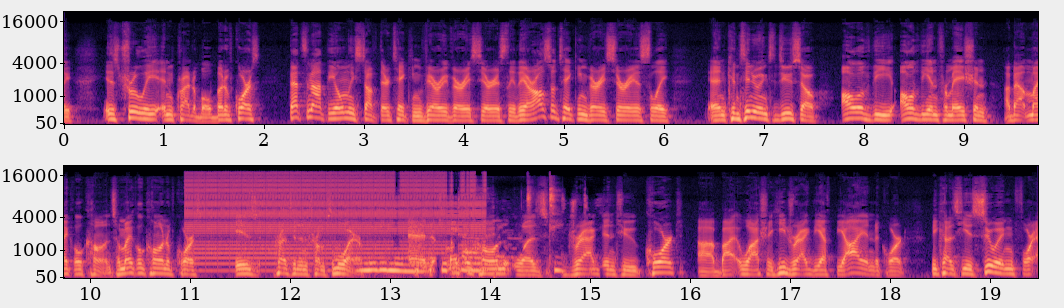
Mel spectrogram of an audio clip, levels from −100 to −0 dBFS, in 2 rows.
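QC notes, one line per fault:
10.95–13.96 s, GSM phone buzz: a hard, raspy buzz at 217 Hz, rich in harmonics, sits under the speech at about 6 dB below its level. The buzz stays nearly steady for the full three seconds and has nothing to do with the speech. A 2G handset near the equipment sends its radio signal in pulses 217 times a second, and the audio circuitry demodulates those pulses into a tone. The steady, unbroken pattern matches a phone holding a voice call.
13.05–13.69 s, speech suppressed in double talk: inside this span the speech drops in level in short pieces, adding up to roughly 300 ms, with the deepest dip around 5 dB. This overlaps the end of the buzz. The likely cause is both ends talking at once. The echo canceller could not separate this talker from the loudspeaker return, so it turned the outgoing speech down until the overlap ended.
14.2–14.25 s and 14.7–15.11 s, echo leak: a faint copy of the speech comes back 343 ms late, roughly 20 to 25 dB below the original. 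The first return is a brief scrap and the second lasts about 0.4 s. The likely cause is a far end playing the call on a loudspeaker whose echo canceller did not fully remove what its microphone picked up. That residue was sent back down the line as a delayed echo.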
